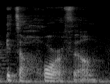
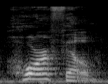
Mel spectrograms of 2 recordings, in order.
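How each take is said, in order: First: Low, whispery aside; hushed dread. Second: HORROR pushed out, fully voiced; emphatic repeat. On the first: Storyteller confiding how the date turned scary, hushed. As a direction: drop to a near whisper. First, hushed take of the line. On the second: Storyteller driving home how scary it got, stressing Horror. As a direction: punch the word Horror. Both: Real, not acted.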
